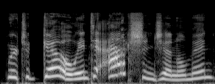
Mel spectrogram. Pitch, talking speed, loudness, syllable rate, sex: 290 Hz, 165 wpm, -15 LUFS, 5.7 syllables/s, female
